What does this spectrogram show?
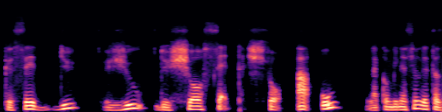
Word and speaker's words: chaussette: Ah, y la combinación de vocales O y U siempre va a ser U para nosotros.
